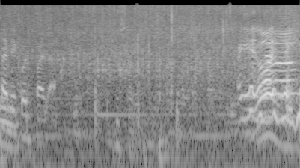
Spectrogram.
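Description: People's voices briefly at the start and again, louder, in the last second, with a quieter stretch of faint kitchen noise between.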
